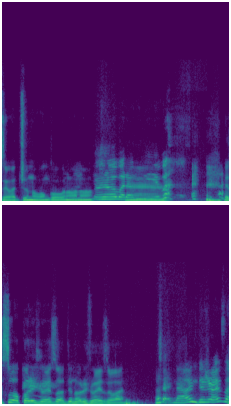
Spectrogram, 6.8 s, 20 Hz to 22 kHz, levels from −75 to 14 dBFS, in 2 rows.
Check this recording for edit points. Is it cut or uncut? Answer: cut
